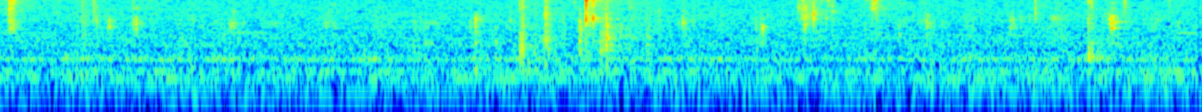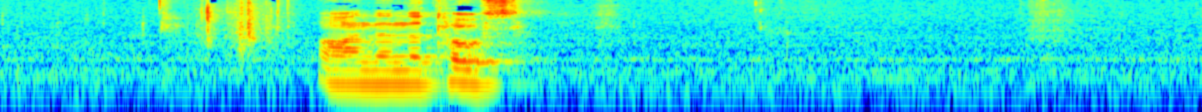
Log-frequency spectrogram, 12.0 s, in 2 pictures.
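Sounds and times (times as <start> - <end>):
person chewing fries: 0.0 - 7.2.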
